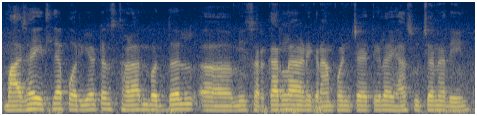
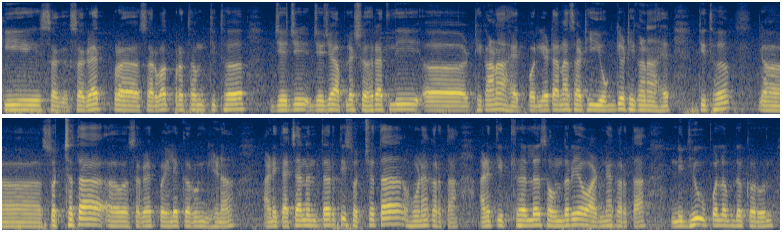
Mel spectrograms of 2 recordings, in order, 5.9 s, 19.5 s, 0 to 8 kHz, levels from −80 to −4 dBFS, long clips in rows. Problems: constant background noise, continuous background conversations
